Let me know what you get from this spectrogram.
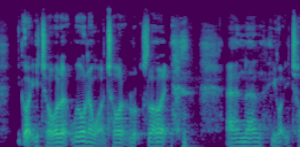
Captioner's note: chuckles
